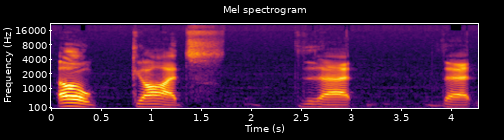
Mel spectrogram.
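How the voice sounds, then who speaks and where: A man giving casual, halting live commentary as he streams a video game, often repeating words and restarting. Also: mid-range voice, fairly even intonation, a bit bright. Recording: clearly noisy stream audio.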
